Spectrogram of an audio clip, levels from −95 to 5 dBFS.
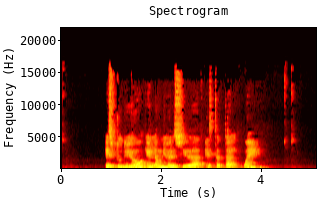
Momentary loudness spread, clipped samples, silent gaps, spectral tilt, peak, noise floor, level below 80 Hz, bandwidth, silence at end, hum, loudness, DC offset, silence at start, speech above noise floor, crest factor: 9 LU; under 0.1%; none; -5.5 dB/octave; -8 dBFS; -73 dBFS; -62 dBFS; 16.5 kHz; 0.5 s; none; -22 LUFS; under 0.1%; 0.9 s; 52 dB; 16 dB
